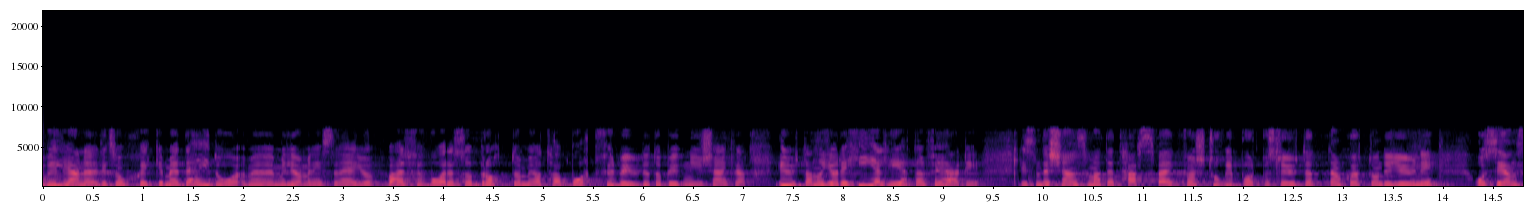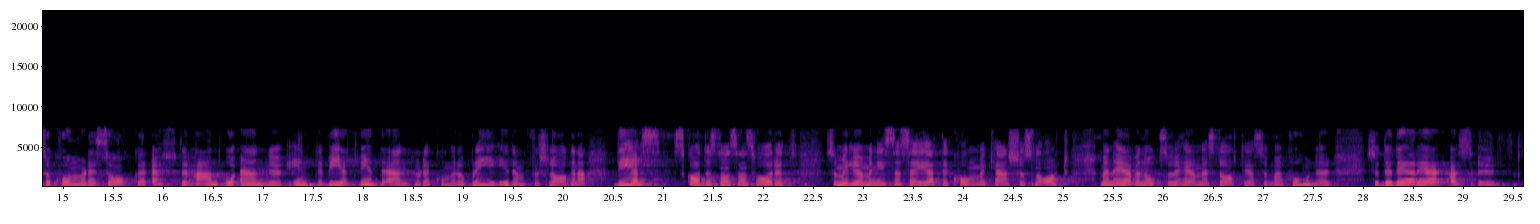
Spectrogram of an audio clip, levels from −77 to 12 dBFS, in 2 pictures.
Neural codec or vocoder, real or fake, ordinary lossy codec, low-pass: none; real; none; 7.2 kHz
